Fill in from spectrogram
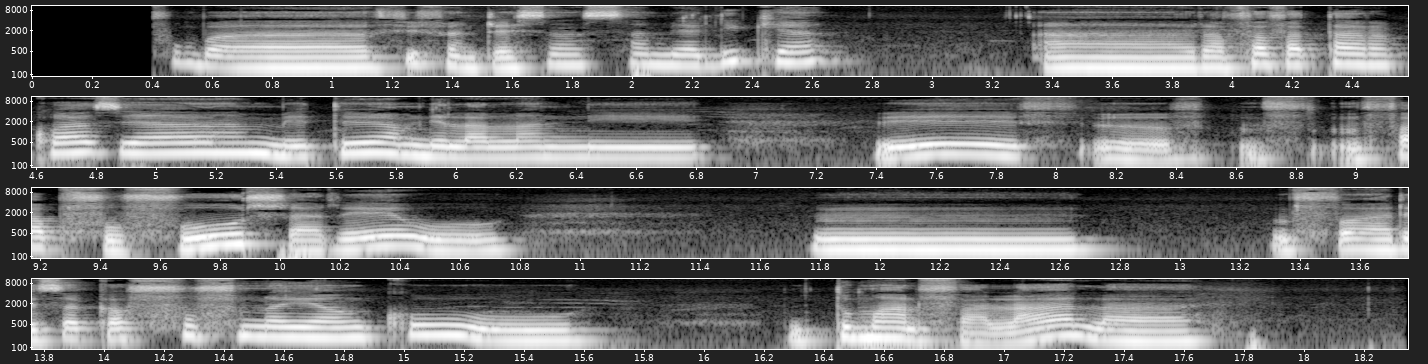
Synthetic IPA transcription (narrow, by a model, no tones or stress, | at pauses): fumbəfifaɳɖ͡ʐesansamalikʲa | raːfafant̪aɾakwaziamet̪weaminilalani | we | mifapiv̥uv̥uɾuz̥aɾeu | mifaɾesakəfufunaianiku | mit̪umanuv̥alalə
